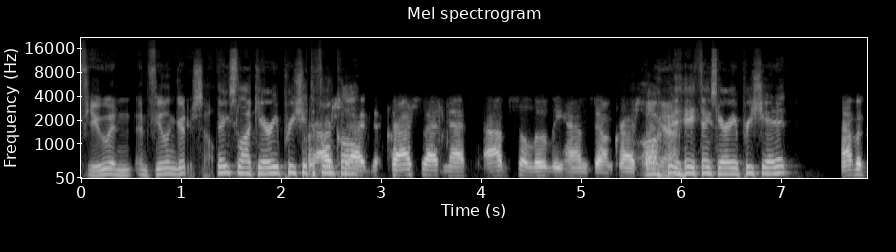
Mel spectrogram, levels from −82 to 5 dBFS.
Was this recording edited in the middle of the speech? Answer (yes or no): yes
